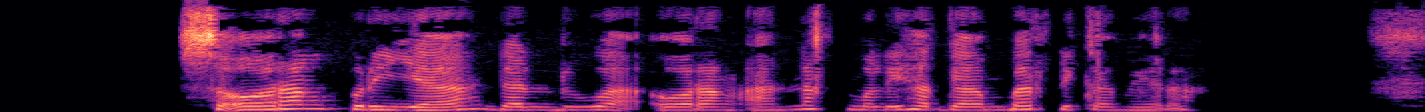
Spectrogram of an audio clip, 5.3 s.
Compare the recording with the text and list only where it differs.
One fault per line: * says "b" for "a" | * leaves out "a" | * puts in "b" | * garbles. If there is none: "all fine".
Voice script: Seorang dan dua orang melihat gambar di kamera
* puts in "pria"
* puts in "anak"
